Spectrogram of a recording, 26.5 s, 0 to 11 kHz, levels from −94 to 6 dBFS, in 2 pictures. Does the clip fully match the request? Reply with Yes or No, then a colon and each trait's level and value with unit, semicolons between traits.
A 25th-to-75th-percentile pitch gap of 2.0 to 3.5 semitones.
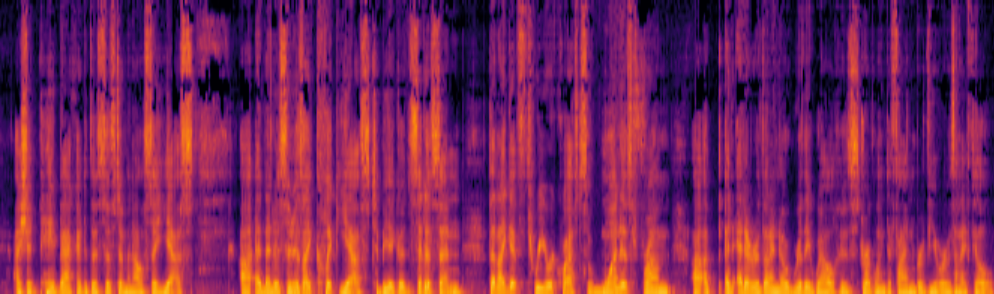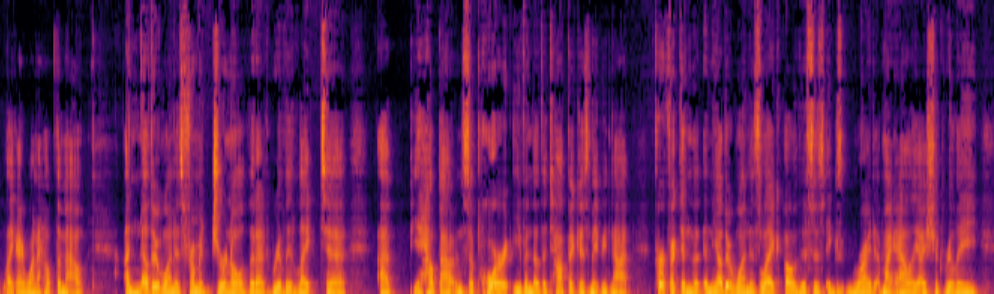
Yes: narrow, 2.6 semitones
